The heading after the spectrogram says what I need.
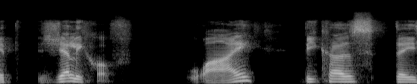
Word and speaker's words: Zelechow: So they pronounce it Zelichov instead.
